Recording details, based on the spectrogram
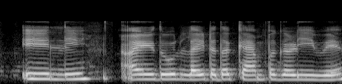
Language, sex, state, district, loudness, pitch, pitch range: Kannada, female, Karnataka, Bidar, -14 LUFS, 235 Hz, 220-240 Hz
